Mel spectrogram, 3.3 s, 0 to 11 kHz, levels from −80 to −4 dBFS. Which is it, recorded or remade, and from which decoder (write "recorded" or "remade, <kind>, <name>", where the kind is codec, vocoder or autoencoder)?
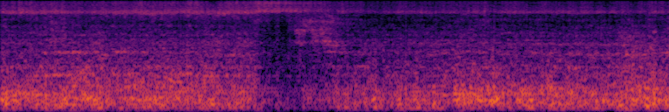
remade, vocoder, WaveNeXt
